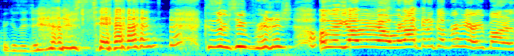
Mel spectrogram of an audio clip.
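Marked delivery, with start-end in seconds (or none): 2.0-5.1 laughing. Real, not acted. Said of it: "laughing at comment".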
